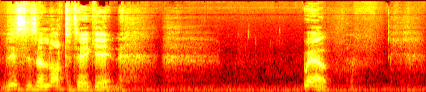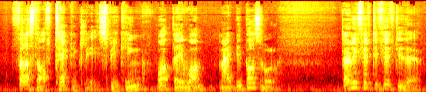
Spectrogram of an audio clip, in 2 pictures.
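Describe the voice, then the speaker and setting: An actor playing a blunt, sceptical, irritable British scientist of high standing in a radio drama. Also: male voice, big pitch swings, measured pace, pauses often, bright, forceful tone, slight background noise, exaggerated voice. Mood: considered, doubtful. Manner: blunt, plain-spoken.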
